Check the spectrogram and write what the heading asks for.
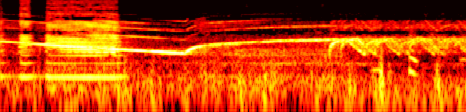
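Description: Fire engine's air horn blaring, cut by a brief break, for the first second and a half. Its siren winds down and back up in a long wail, then switches to rapid up-and-down yelps in the last second or so.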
